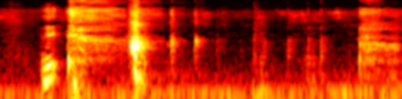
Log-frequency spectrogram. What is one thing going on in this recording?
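A woman laughs loudly into a microphone.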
